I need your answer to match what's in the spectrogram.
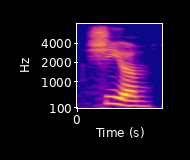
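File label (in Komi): "сиӧм", Komi, female; kpv audio dict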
